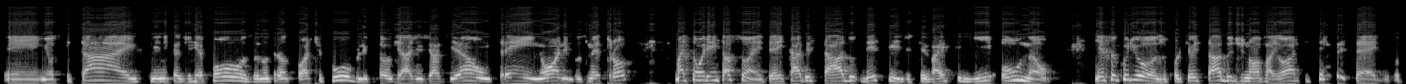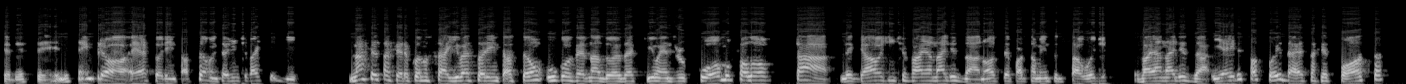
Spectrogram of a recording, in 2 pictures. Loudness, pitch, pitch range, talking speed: -20 LUFS, 165 Hz, 140-195 Hz, 185 wpm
